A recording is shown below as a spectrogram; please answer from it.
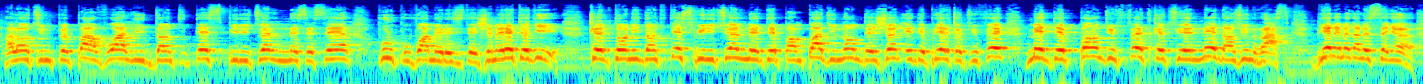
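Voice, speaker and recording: High-voiced fervent preacher man. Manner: fervent preaching, often shouting, repeats phrases. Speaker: pastor. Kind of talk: sermon.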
